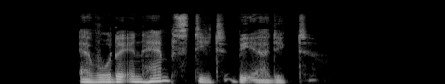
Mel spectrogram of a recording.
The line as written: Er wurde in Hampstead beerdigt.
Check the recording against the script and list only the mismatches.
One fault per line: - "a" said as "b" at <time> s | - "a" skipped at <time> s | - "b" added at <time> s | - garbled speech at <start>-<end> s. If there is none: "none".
none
